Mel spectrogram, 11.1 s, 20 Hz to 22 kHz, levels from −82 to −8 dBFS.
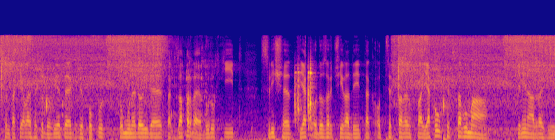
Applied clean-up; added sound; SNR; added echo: none; Water; 1 dB; none.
